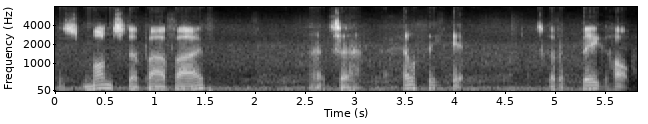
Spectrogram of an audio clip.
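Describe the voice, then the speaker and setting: A man's voice: low voice, animated, slow pace, muffled recording, slight background noise. A man playing an understated, musing golf analyst in broadcast commentary for a video game.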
